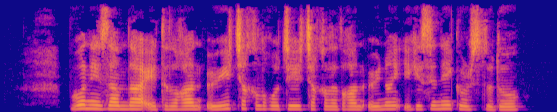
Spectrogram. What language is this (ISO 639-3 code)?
uig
